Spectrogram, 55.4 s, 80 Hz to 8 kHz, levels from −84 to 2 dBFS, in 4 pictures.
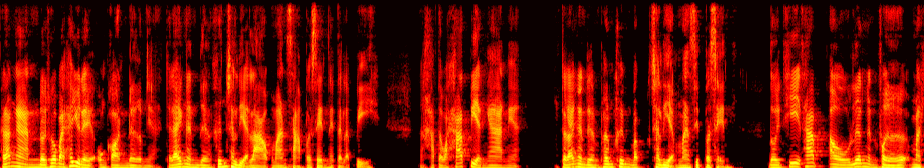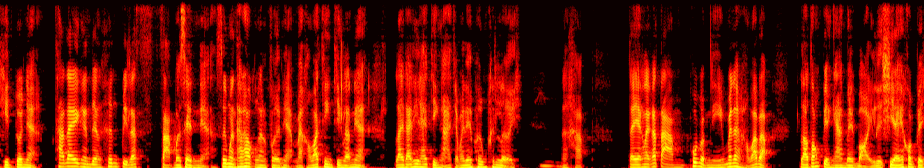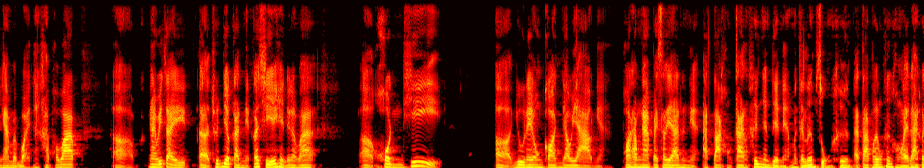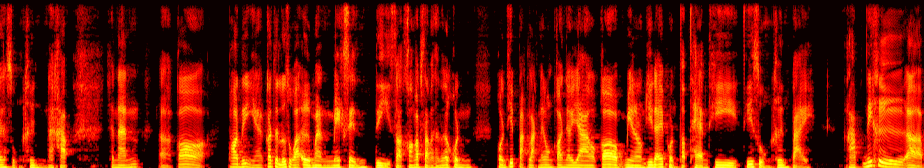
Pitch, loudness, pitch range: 120 Hz, -21 LUFS, 105-135 Hz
